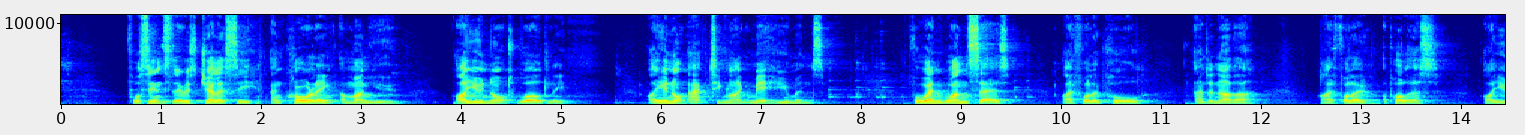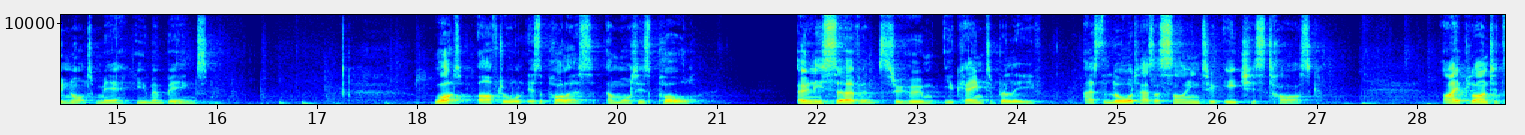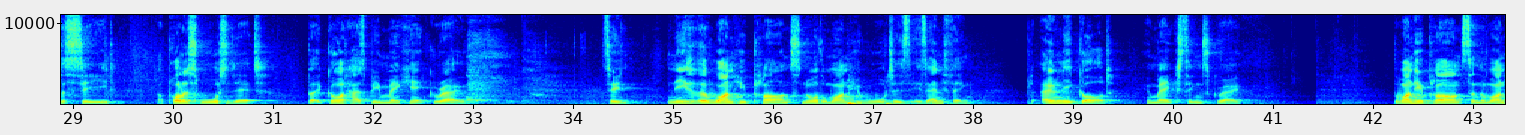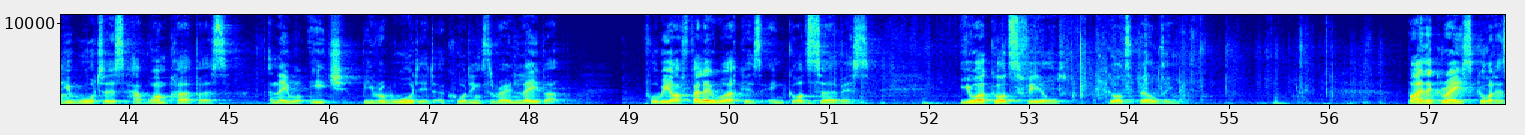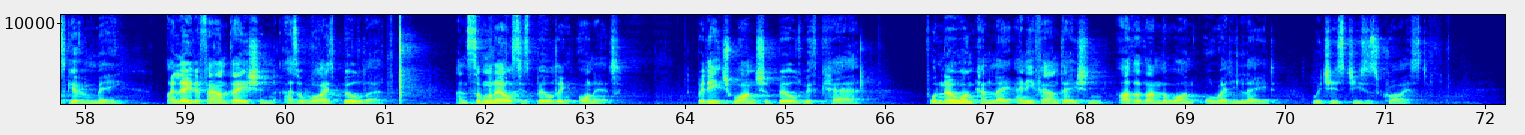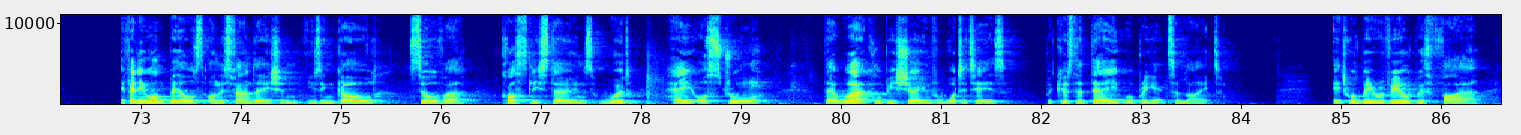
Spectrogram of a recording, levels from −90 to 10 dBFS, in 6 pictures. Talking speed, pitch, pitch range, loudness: 150 wpm, 130 Hz, 120-145 Hz, -30 LUFS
